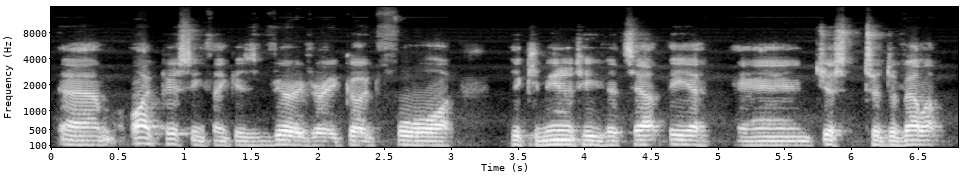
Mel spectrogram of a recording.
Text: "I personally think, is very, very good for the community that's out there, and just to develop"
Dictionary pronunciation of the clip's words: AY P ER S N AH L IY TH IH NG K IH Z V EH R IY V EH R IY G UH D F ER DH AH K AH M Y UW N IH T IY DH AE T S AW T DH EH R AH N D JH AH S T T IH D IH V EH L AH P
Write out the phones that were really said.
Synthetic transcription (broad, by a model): AY P ER S N L IY TH IH NG K IH Z V EH R IY V EH R IY G UH D F ER DH AH K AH M Y UW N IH T IY DH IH T S AW T DH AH R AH N JH AH S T T IH D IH V EH L AH P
